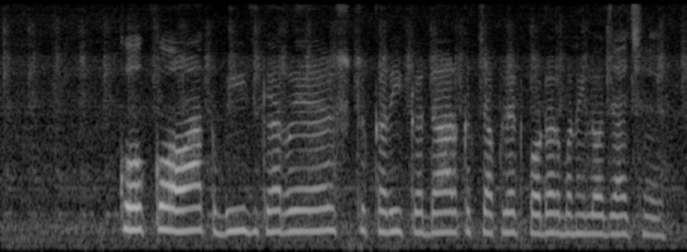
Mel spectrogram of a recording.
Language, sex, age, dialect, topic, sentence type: Maithili, female, 25-30, Angika, agriculture, statement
